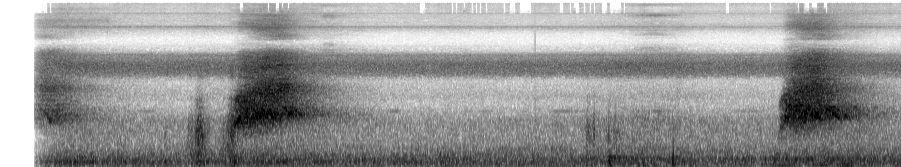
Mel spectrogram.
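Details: Fox calling with two harsh, hoarse screeching calls about five seconds apart, each dropping slightly in pitch, over a steady background hiss and faint clicks.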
